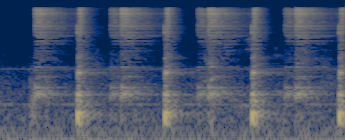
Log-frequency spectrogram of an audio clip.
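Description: A steady backing drum beat for timing practice: hi-hat or cymbal hits with a low drum on some beats, about two beats a second, with no keyboard notes yet.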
